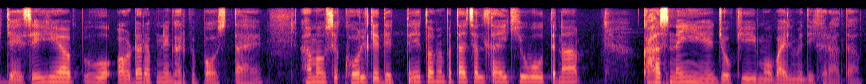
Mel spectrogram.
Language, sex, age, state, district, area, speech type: Hindi, male, 30-45, Madhya Pradesh, Betul, urban, spontaneous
